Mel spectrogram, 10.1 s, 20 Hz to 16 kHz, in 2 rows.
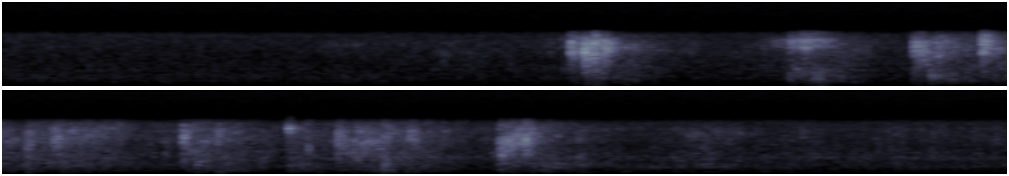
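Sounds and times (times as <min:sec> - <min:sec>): faint clicks and taps: 0:04.5 - 0:08.0.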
